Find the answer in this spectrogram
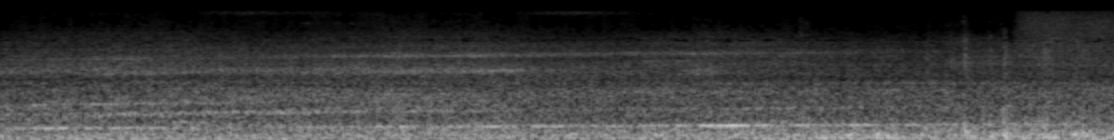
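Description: Korail electric multiple-unit commuter train pulling away past the platform: a steady rumble of wheels on rail under a traction motor whine that rises slowly in pitch as the train gathers speed.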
